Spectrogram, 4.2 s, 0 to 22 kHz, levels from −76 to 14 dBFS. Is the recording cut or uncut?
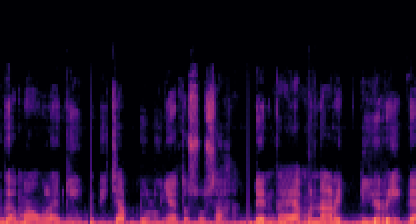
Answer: cut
